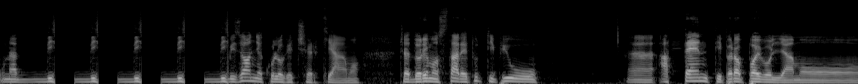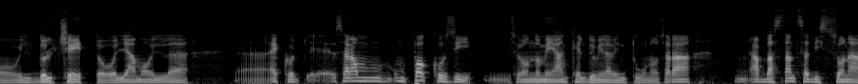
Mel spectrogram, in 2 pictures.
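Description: From 0.55 s to 2.28 s the speech catches in a stutter with silent gaps: a 233 ms fragment plays, drops to about 200 ms of dead digital silence, then comes back, four times over on a steady 433 ms cycle. It likely comes from the player or stream stalling, replaying its last buffered chunk on each retry before running dry. Whatever should have filled that stretch is simply gone.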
